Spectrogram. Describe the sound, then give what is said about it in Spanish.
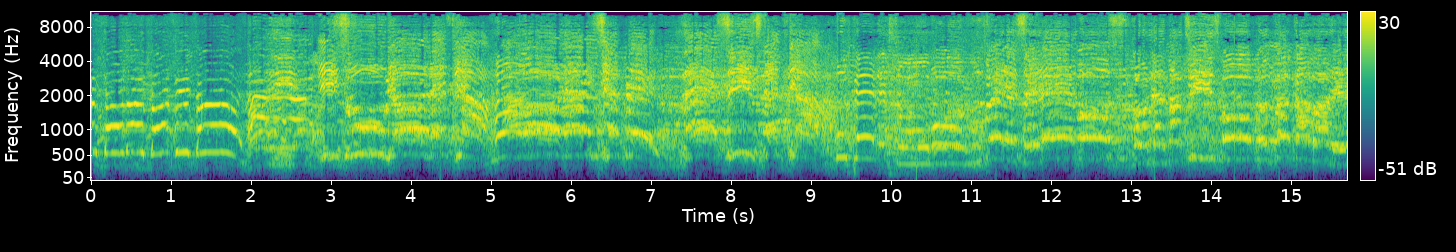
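A large crowd chants in unison at a street demonstration against gender violence in Valencia. Loud, sustained voices rise and fall in rhythmic shouts throughout. “este 25 de noviembre hemos estado en la manifestación celebrada en Valencia contra la violencia de género”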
